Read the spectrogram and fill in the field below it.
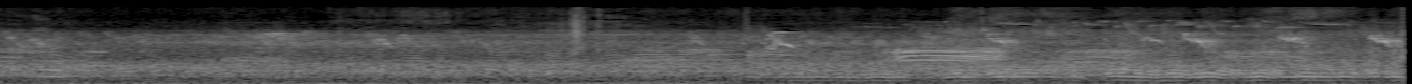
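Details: Violet carpenter bee (Xylocopa violacea) makes a low droning buzz that wavers in pitch and grows steadier in the second half. Chirping birds and constant background noise are heard throughout.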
